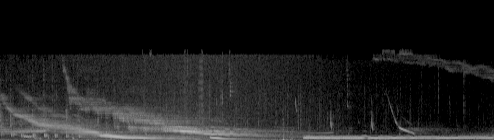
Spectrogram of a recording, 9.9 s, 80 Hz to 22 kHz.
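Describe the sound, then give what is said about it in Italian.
Vocalizations of gray whales migrating between Alaska and Mexico, off the Santa Monica Mountains on the West Coast: several long, sweeping moans glide downward in pitch, followed by a steady, sustained tonal call. They are clear and fairly loud, with no talking. “Ogni anno queste acque sono attraversate da circa 20.000 balene grigie, che compiono un viaggio epico di 9.000 km dall'Alaska al Messico, per poi tornare indietro.”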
